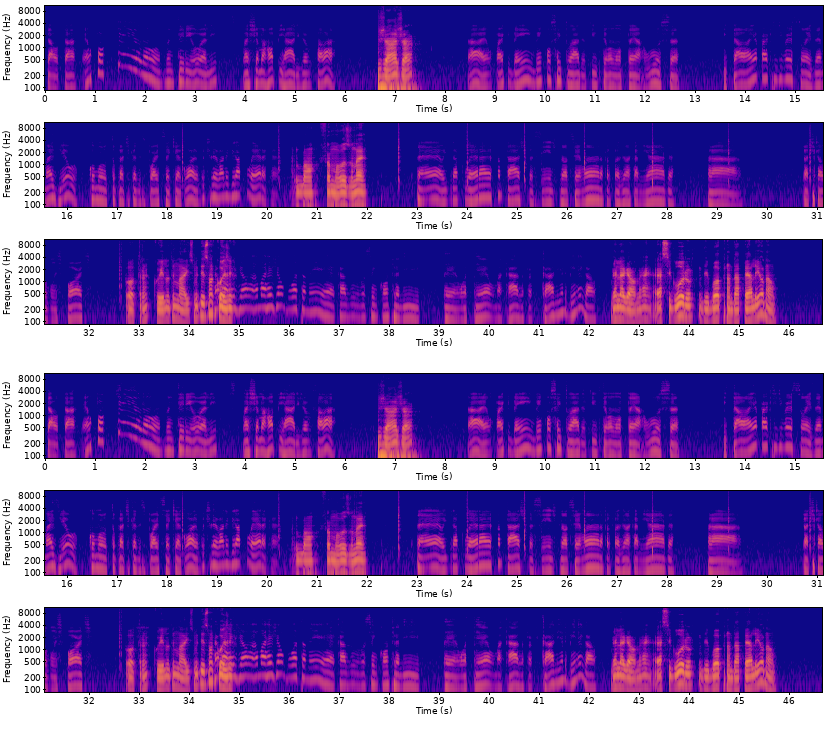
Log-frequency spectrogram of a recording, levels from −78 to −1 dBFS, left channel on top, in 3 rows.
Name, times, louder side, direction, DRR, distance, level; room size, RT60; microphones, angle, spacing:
voice 1, 0.0-3.4 3.7-5.8 8.5-12.7 13.6-20.2 23.0-28.1 28.8-29.5 30.7-32.1 34.5-38.6 39.1-42.1, right 2 dB, 35° right, 7.4 m, -42 dB
voice 2, 6.7-7.4 20.5-22.0 32.7-34.9 42.4-45.7, left 2 dB, 30° left, 1.4 m, -29 dB
sound 1, 18.3-18.4 18.7-19.4 20.2-20.6 21.7-22.1 22.6-23.0 24.0-24.4 25.1-25.7 26.3-26.6 27.7-28.0 29.2-29.5 30.8-31.1 32.6-33.0, equal, ahead, 4.1 m, -50 dB
head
